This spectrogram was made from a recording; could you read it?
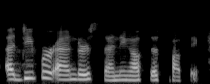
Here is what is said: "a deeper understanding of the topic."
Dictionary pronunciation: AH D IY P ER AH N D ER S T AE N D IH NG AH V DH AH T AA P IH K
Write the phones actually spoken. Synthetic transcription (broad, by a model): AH D IY P ER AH N D ER S T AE N D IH NG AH P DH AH T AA P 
